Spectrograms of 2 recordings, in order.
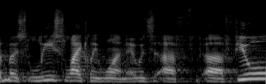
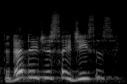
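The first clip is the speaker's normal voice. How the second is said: high, laughing mock bar patron; puzzled bar guys; 9 semitones higher than usual. Pastor imitating confused bar patrons, high and amused. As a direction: play the confused drinker, half laughing. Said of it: "the guys would realize, they'd be like".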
